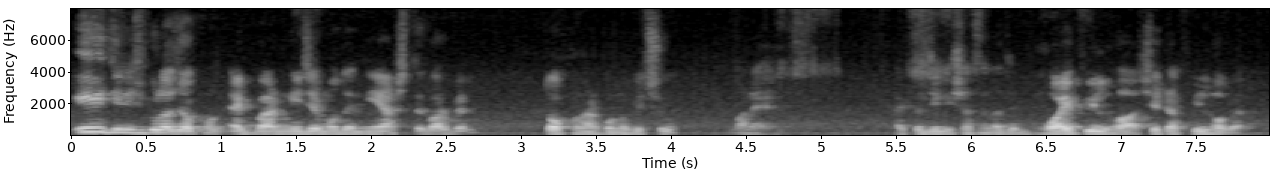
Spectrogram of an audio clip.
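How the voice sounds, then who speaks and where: A man's voice: mid-range voice, quick pace, mellow, a little hiss or hum, low-quality recording. A young man from Bangladesh with a Bangladeshi accent, giving a casual motivational English lesson and often asking "right?". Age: young adult. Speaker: English teacher.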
